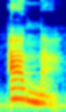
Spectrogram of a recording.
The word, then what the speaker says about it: Ana: Então, ao pronunciar, por exemplo, a palavra Ana, você vai falar Ana, Ana. Por que você vai pronunciar diferente? Porque tem uma particularidade no espanhol que não existem sons nasalizados.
